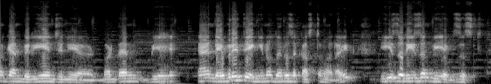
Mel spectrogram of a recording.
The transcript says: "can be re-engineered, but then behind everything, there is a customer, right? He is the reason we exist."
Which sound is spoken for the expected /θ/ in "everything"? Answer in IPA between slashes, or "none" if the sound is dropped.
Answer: /t/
